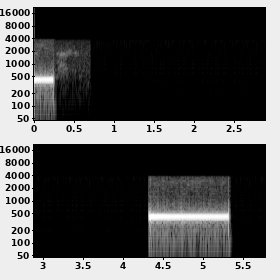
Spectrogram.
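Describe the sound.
A telephone line tone while a call is being placed: a steady single-pitched hum cut off at the start, then silence, then one full tone lasting about a second.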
